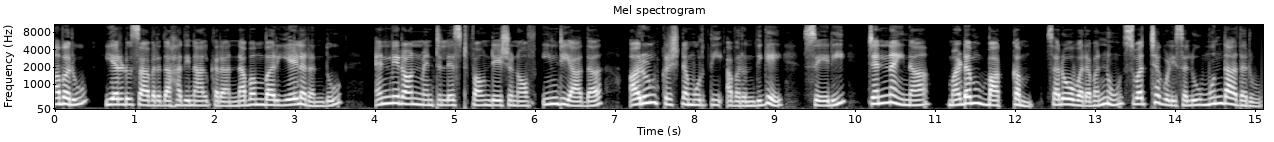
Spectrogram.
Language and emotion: Kannada, neutral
